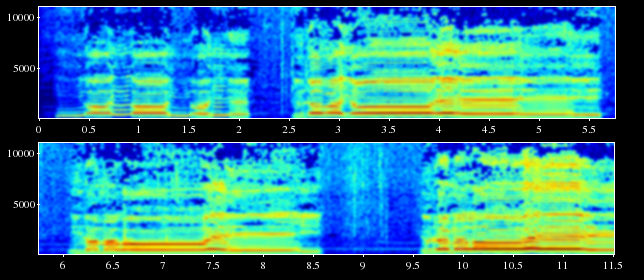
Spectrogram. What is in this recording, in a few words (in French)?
aka voix debut, afrique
